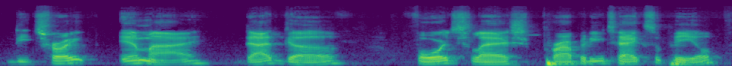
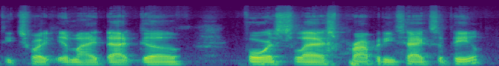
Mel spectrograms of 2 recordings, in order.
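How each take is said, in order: First: It is said more slowly and deliberately. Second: It is said at a normal, quick pace.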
